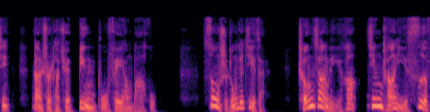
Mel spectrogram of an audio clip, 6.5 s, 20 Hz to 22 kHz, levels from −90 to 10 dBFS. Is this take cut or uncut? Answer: cut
